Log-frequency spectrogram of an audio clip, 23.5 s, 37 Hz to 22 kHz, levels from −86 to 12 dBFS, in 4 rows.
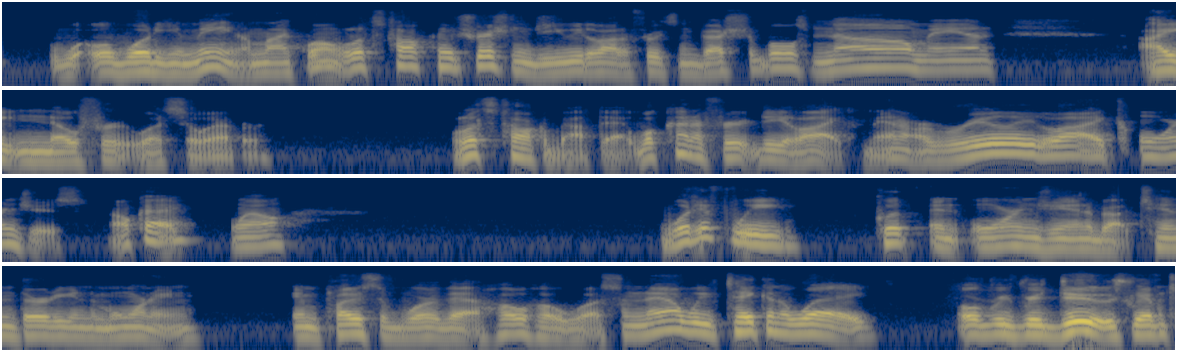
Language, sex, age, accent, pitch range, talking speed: English, male, 40-59, American, 115-140 Hz, 190 wpm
